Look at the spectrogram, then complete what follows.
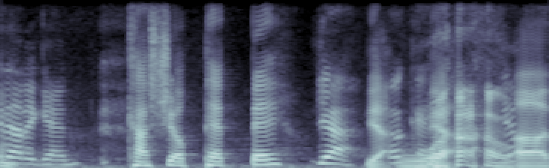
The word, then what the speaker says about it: cacio e pepe: cacio pepe. Yeah. Yeah. Okay. Yeah. Yeah. That's how they say it in Italy.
